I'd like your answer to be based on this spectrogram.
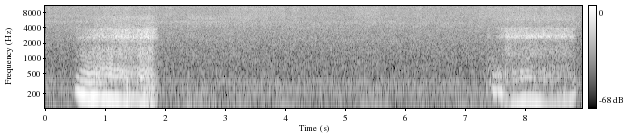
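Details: Sleeping bullmastiff dog snoring: two loud, rough snores about seven seconds apart in a quiet room, slow sleep breathing rhythm; snoring.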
